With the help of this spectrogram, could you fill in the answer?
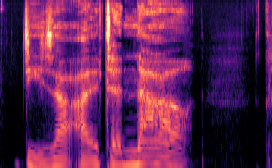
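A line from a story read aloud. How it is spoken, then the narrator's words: Growled. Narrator (German): knurrte Vater Wolf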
